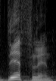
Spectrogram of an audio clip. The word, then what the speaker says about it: Dyflinn: Getting back to our third settlement, Dublin, the Vikings' pronunciation of Dublin is Diflin, which is D-Y-F-L-I-N-N. They couldn't pronounce Dublin, so it becomes Diflin.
